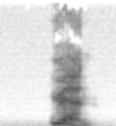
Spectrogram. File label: "yuan4", Mandarin pinyin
